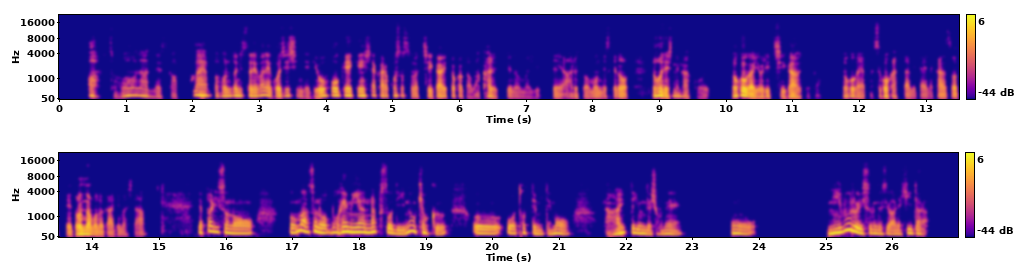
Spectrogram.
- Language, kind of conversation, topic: Japanese, podcast, 子どもの頃の音楽体験は今の音楽の好みに影響しますか？
- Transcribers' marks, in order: tapping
